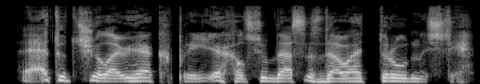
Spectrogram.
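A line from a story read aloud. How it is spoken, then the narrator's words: Hoarse wheeze. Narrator (Russian): прохрипел Вудвард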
